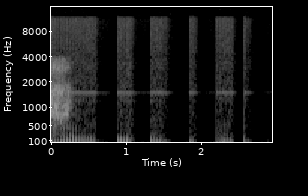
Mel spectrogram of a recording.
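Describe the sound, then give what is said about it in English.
A female domestic cat purrs loudly in steady, rhythmic pulses, opening with a brief meow-like cry. No one speaks. “She's been walking around at my feet, meowing and wanting up on my lap.”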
